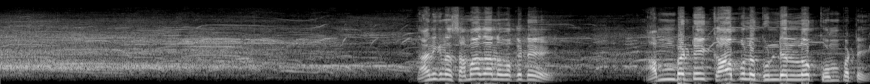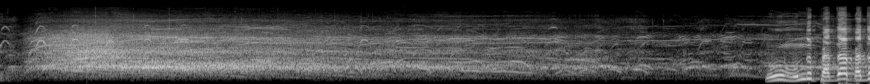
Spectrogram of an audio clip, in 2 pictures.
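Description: A large crowd cheers and roars outdoors.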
